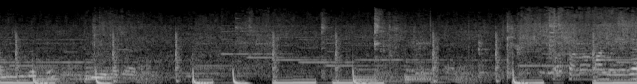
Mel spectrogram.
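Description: Pre-fried cauliflower and potato pieces hiss and sizzle in hot oil in a pan, a steady close frying crackle punctuated by intermittent clinks and stirring knocks.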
